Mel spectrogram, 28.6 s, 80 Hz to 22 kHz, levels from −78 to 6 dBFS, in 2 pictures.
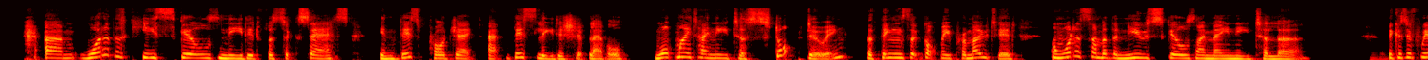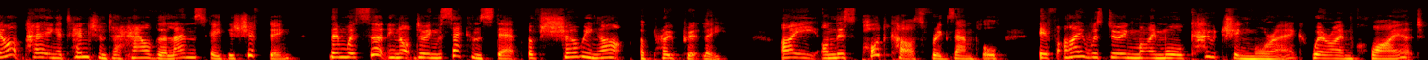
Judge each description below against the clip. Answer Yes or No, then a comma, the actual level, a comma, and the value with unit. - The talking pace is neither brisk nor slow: Yes, average, 175 wpm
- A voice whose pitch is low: No, high, 235 Hz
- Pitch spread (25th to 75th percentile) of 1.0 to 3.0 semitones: No, average, 4.4 semitones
